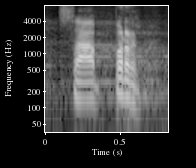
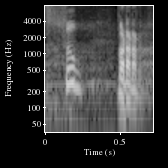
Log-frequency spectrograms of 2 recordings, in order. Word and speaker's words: supper: S U P p E R. Bacanya saper. Jangan super.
